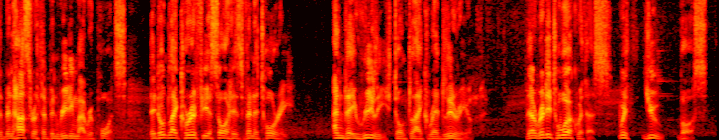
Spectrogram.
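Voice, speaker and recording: Easygoing warrior captain , male actor, medium pitch, blunt informal game dialogue with background ambience. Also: animated, normal speed, a little hiss or hum, close to an everyday voice. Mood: frank. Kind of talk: video game dialogue acting.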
